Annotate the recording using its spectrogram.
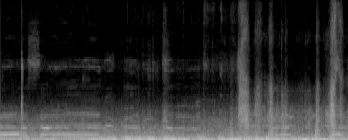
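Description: Car driving at highway speed heard from inside the cabin: a steady low rumble of engine and tyres on the road.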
